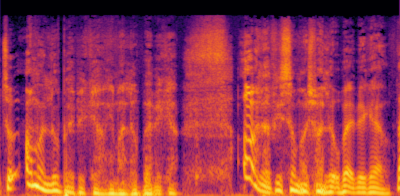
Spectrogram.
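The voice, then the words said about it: Doting baby-talk voice for pets. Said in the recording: “what voice do you use when you talk to Coco? ... That's how you talk to pets.”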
